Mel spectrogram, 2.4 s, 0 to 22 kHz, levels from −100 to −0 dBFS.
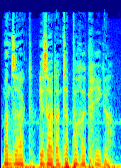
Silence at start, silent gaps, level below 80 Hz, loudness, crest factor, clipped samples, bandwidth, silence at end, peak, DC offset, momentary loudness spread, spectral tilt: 0 s; none; -26 dBFS; -21 LUFS; 18 dB; under 0.1%; 16.5 kHz; 0 s; 0 dBFS; under 0.1%; 10 LU; -4.5 dB/octave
